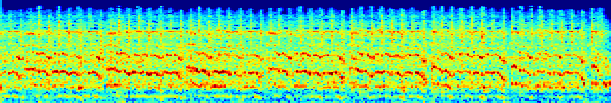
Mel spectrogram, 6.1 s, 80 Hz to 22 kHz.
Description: 2005 Ford F250 6.0 diesel will not start. Sounds a bit weird when trying to turn over.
